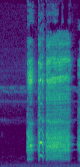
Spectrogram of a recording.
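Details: Crowing of a wild Sumatran red junglefowl approached with a decoy at the close of the fasting month: loud, hoarse syllables with a drawn-out middle note, cut off as a further note begins.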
